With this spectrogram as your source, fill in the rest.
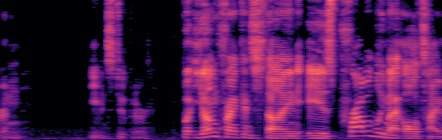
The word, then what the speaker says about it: Frankenstein: today our movie in the middle is Young Frankenstein don't miss Young Frankenstein personally directed by Mel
